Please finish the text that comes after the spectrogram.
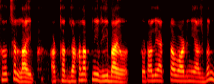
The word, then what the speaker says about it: রিবায়ো: তো আমাদের প্রোডাক্টের নামকরণটা যদি আমরা একটু খেয়াল করি তাহলে রিবায়ো, হ্যাঁ এখানে দুইটা সিলেবল আমরা উচ্চারণ করব, একটা রি আর একটা হচ্ছে বায়ো।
